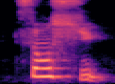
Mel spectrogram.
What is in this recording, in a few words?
"Sangsue", French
